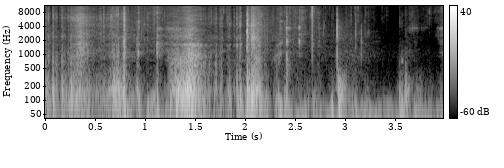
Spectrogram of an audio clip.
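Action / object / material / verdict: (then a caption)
scrape / bar of soap cut with a metal blade / soap / none. A metal blade shaves a solid yellow soap bar, producing crisp, crunchy scraping and tearing sounds with bright, sharp clicks. The bar is then handled with the fingers of both hands, giving softer rustling and crumbly crackles between the cuts.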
